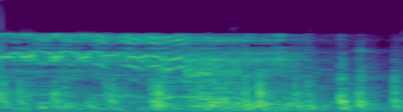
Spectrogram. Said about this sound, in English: Good horse. You left your master when I called you. Good boy, Scout.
